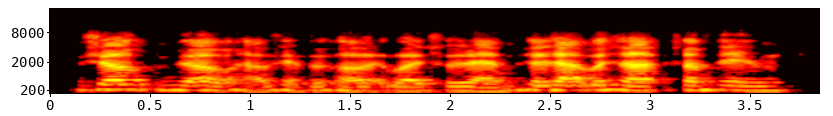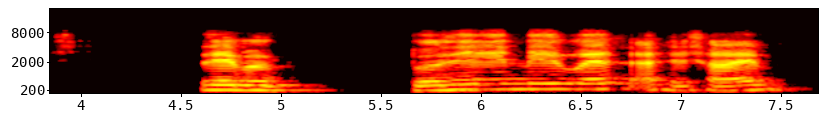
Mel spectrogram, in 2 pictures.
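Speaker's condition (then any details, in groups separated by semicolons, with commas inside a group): Head and neck cancer; over half tongue removed and reconstructed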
